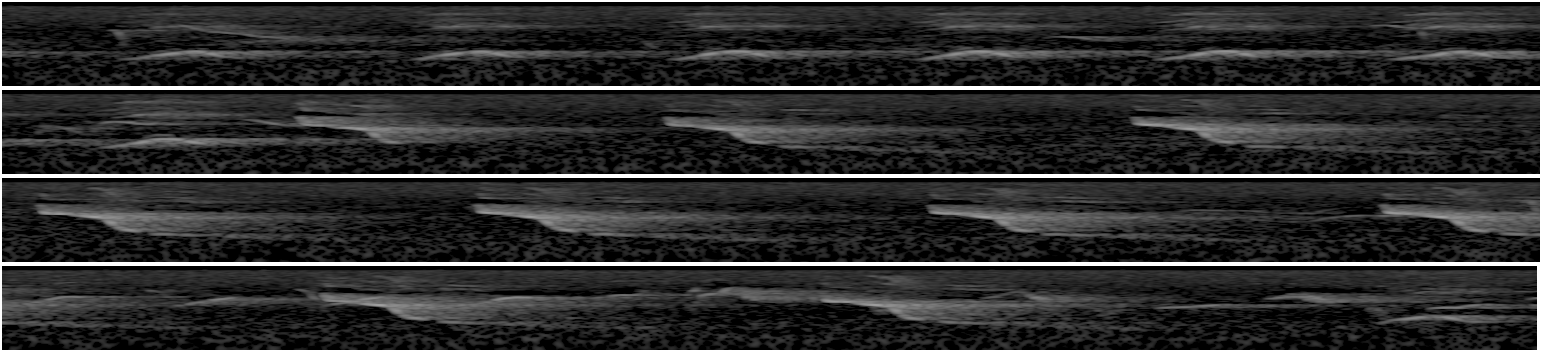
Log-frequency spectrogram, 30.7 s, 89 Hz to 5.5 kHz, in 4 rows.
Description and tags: slow cardinal
A cardinal recorded in Durham, slowed to about 1/3 speed (using Sound Studio). Results in a strange, tropical sounding call.
altered, birdsong, cardinal, field-recording, slowed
